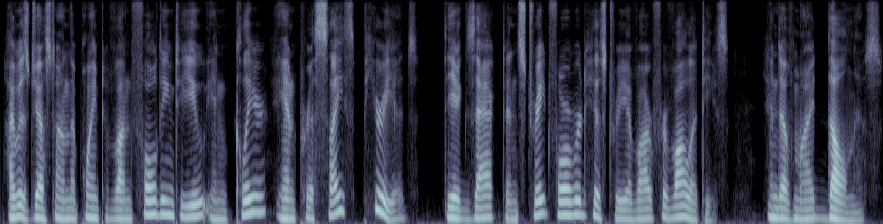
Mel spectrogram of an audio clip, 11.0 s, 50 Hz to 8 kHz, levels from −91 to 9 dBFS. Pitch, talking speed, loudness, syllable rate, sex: 140 Hz, 145 wpm, -22 LUFS, 4.2 syllables/s, male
